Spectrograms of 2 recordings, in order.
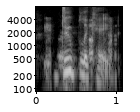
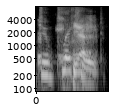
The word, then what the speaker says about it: duplicate: and duplicate the flow duplicate not duplicate but duplicate if you listen to where the word is stressed and you stress that part of the word too then the pronunciation is fine he's good yeah you're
